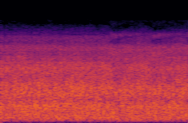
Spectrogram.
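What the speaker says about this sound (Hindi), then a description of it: "जेट इंजन जैसा इसका इंजन है" A video game supercar engine, likened to a Lamborghini jet engine, roars in a steady high-pitched whine and rush, loud and constant throughout with no speech over it.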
